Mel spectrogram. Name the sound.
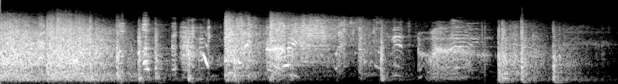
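gunshot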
